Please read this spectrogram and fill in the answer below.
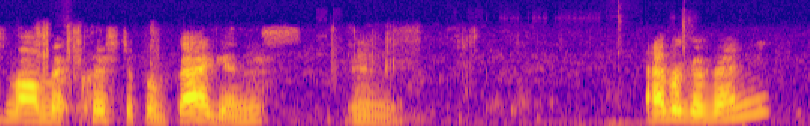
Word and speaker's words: Abergavenny: met Christopher Baggins in Abergavenny. Am I pronouncing that right? I don't think so. Abergavenny. You got me saying Abergavenny. Abergavenny. Abergavenny. Yeah. Abergavenny. Okay. I had the stress on the wrong syllable.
